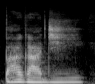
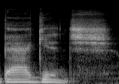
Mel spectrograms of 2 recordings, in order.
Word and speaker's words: baggage: So you'd get a learner pronouncing this word bagaji. So, but baggage.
